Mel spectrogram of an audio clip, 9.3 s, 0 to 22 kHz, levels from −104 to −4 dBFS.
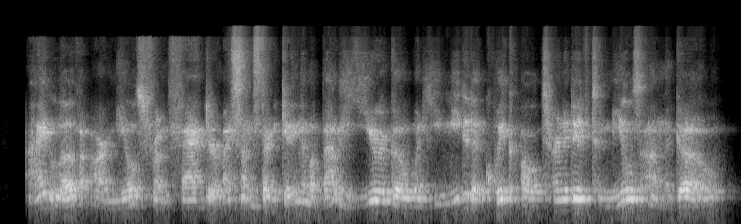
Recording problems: off-mic speech; far
thin; very; fading below 350 Hz
room echo; slight; dies away in 0.4 s
garbled, watery; slightly; nothing above 14.5 kHz

